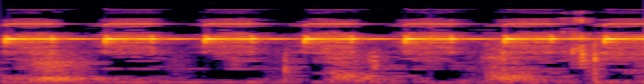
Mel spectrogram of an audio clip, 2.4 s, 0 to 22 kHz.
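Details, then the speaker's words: Diesel school bus with air brakes, key on at under 30 psi: shrill beep repeating about twice a second, the low air pressure warning that sounds until tanks build to 60 psi while the engine keeps running. "until that gets to sixty pounds of air you're going to hear horrible beeping and it's obnoxious the engine will continue to run"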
